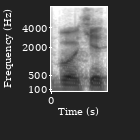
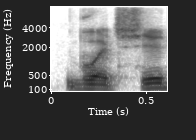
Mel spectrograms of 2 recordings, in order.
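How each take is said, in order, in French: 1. Le nom se prononce avec un k dur. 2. Le nom se prononce avec un sh doux. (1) "je l'ai prononcé Boakier tout à l'heure" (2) "il faut bien le prononcer"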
